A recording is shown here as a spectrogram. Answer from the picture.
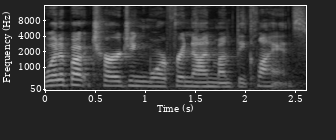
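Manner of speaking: normal talking voice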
